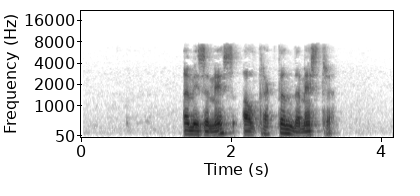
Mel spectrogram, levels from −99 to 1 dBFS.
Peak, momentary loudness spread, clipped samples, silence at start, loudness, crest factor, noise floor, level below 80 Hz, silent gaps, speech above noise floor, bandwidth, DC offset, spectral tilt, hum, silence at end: -2 dBFS; 15 LU; under 0.1%; 1.35 s; -18 LUFS; 18 dB; -71 dBFS; -54 dBFS; none; 54 dB; 7.6 kHz; under 0.1%; -6.5 dB/octave; none; 0.8 s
